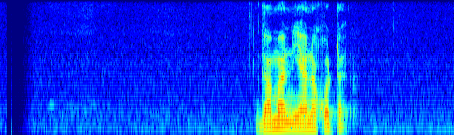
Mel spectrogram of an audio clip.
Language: Sinhala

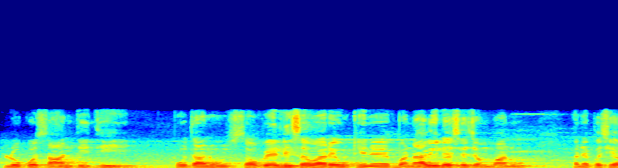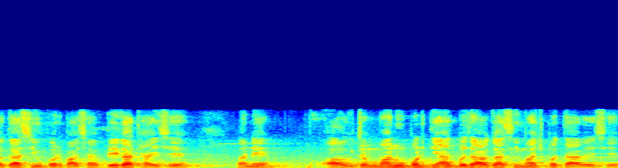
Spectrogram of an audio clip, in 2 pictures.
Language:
Gujarati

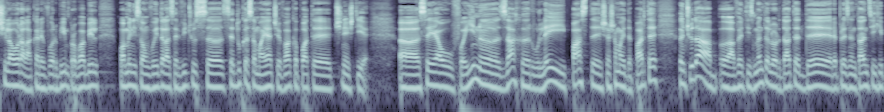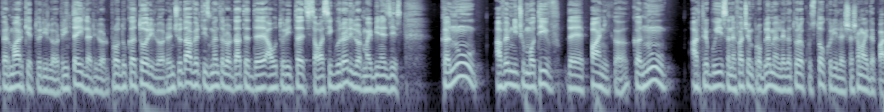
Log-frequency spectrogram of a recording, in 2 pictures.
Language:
Romanian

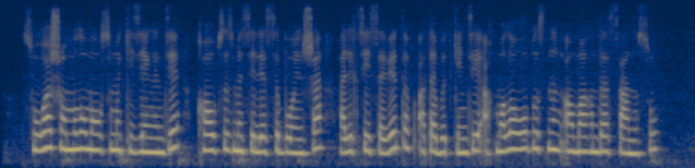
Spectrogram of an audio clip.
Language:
Kazakh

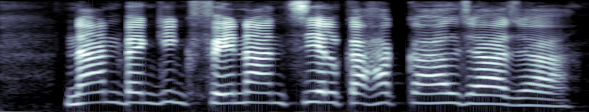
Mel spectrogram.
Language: Magahi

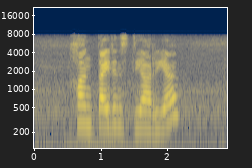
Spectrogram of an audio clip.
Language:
Afrikaans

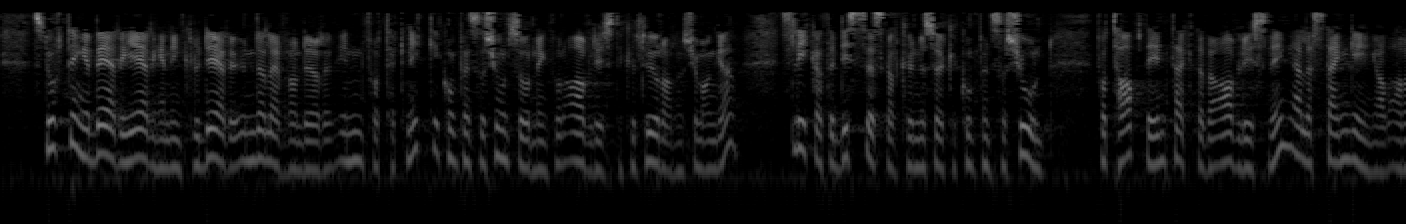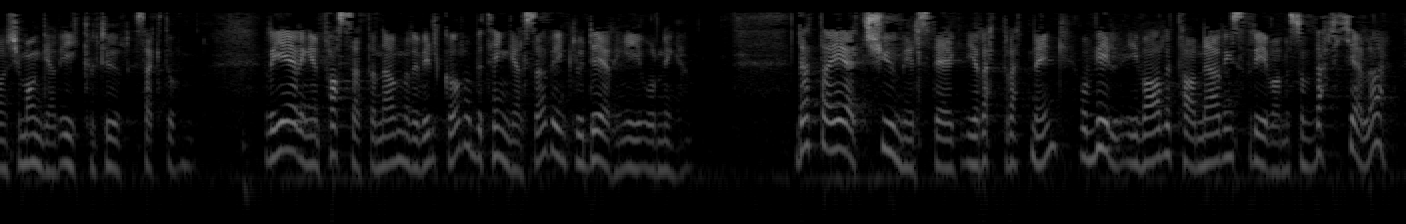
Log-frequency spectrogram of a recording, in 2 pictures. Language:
Norwegian Nynorsk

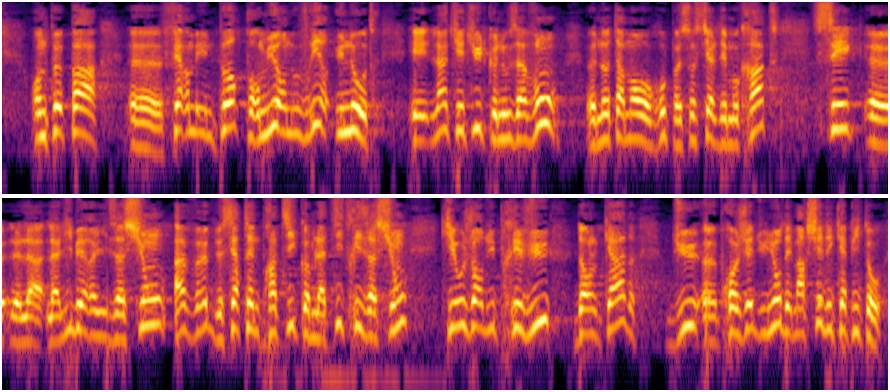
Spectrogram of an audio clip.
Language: French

